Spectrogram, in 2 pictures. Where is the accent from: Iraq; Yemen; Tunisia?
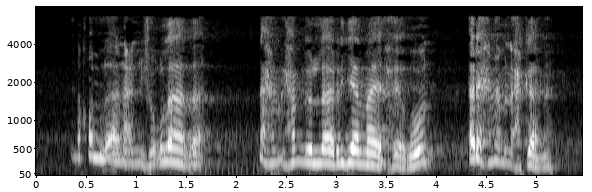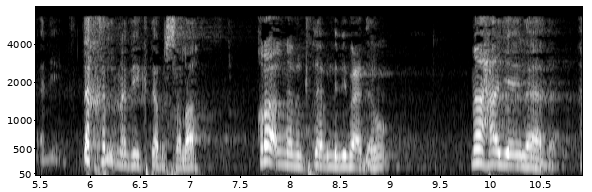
Yemen; عندنا في اليمن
